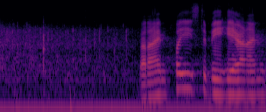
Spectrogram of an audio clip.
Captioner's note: audience applauds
